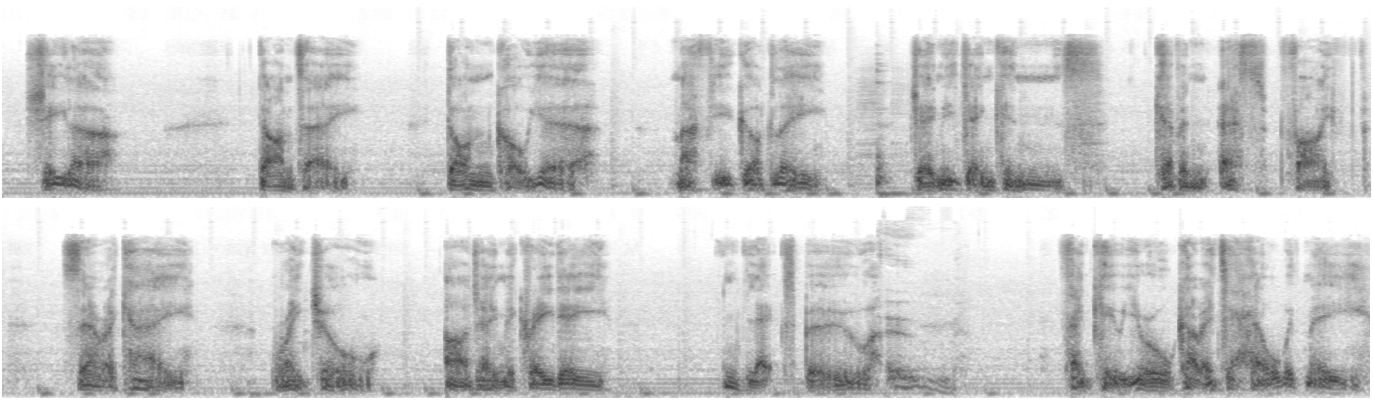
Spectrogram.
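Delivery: very low, swooping demon voice, sinking very deep. Thanking the show's patrons by name, in a Ralph Ineson demon voice. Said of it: "in my best Ralph Ineson demon voice".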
